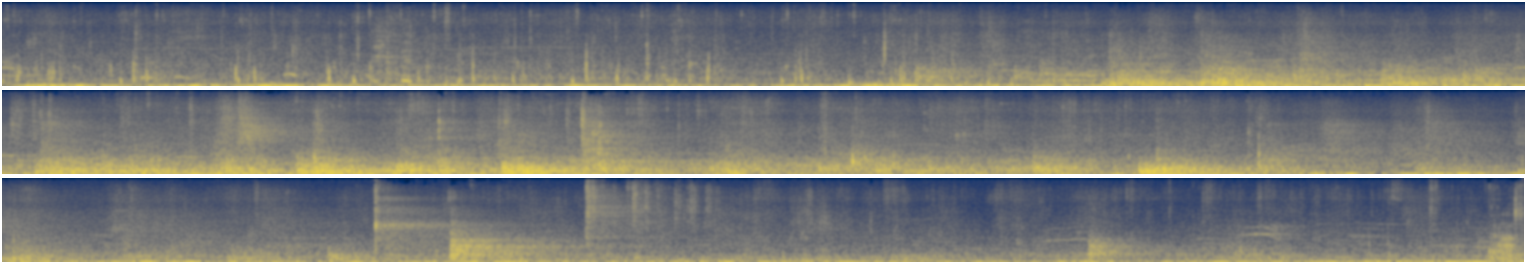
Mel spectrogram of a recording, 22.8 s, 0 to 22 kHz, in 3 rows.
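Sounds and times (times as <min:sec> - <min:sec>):
hard heeled shoes clopping: 0:02.3 - 0:17.8
people talking: 0:04.5 - 0:14.6, 0:20.0 - 0:22.8.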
